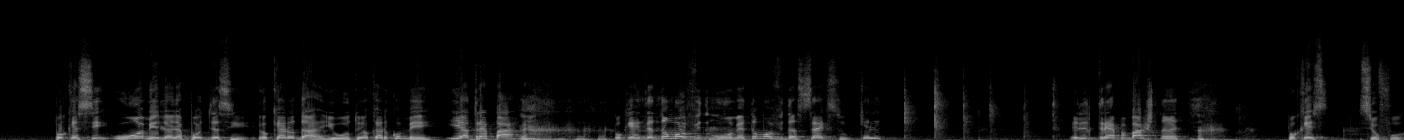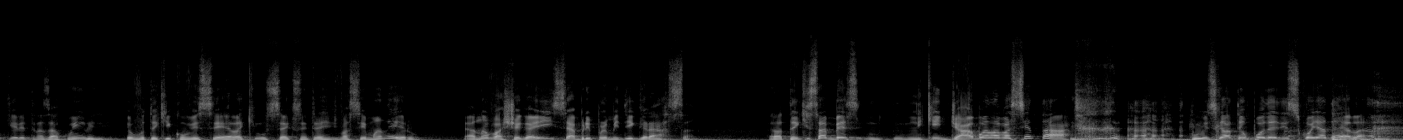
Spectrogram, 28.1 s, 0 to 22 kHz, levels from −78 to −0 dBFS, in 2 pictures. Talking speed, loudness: 210 wpm, -33 LUFS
